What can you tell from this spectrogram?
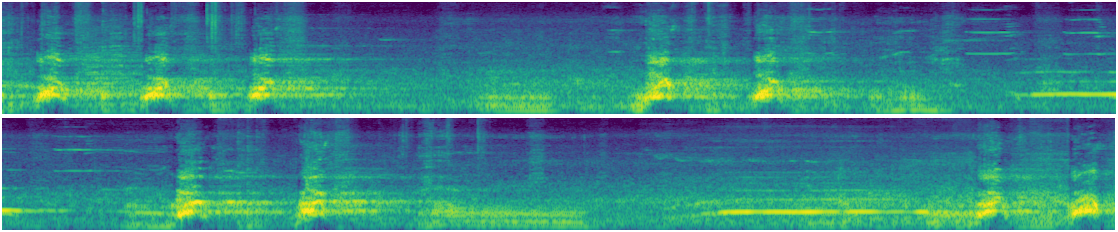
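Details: Pet Golden Retrievers, two dogs, reacting to a new friend with repeated sharp barks in clusters, interspersed with long steady whining howls and whimpers, a woman talking to them throughout.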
